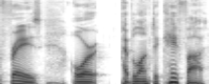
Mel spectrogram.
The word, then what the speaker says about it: Kepha: or i belong to kefa i know it's c-e-p-h-a-s which is cephas right but kepha i think is the one acceptable pronunciation of the name of peter or i belong to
